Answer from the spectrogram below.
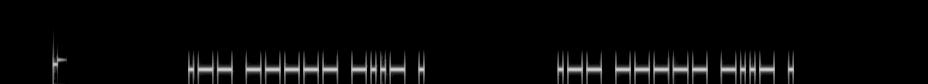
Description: Morse code, heard as a keyed tone, about 25 wpm, 700 Hz. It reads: W0XE W0XE
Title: Easy Call Signs Repeated 2x - 25wpm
